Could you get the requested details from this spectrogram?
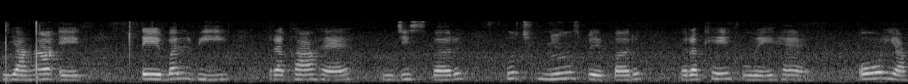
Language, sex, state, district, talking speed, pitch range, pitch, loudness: Hindi, female, Haryana, Jhajjar, 100 wpm, 215-255 Hz, 230 Hz, -25 LUFS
